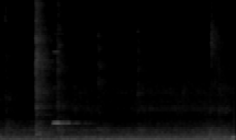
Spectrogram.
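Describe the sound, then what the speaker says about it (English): A microwave oven hums low and steady at a quiet level while melting an ingredient for a corn soufflé, with a few soft clicks and a short faint tone. "Go ahead and stick it in your microwave."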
